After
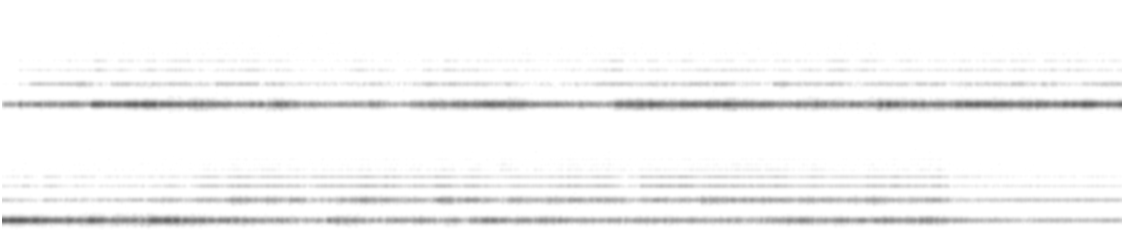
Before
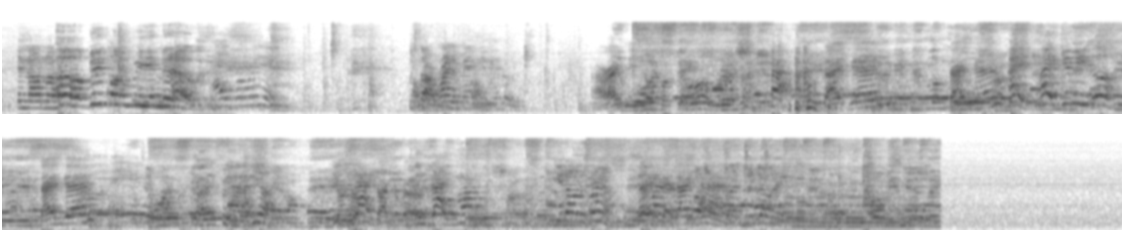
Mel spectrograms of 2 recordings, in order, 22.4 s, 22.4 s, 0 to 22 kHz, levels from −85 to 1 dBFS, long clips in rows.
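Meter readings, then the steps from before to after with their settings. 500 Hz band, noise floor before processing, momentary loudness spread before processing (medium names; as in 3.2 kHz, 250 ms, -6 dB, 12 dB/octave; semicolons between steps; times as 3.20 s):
-6.0 dB, -57 dBFS, 12 LU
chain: square wave that keeps the level; treble shelf 3.9 kHz +6 dB; reverse; compression 6:1, threshold -38 dBFS, peak gain reduction 17.5 dB; reverse; band-pass sweep 350 Hz -> 1 kHz, 12.41–13.32 s; on a send: early reflections 28 ms -11 dB, 55 ms -14 dB, 80 ms -3.5 dB; on the sum: vocoder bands 8, square 363 Hz; simulated room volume 2100 m³, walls furnished, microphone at 1.2 m; bit-crushed delay 344 ms, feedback 80%, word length 10-bit, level -14 dB; trim +4.5 dB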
